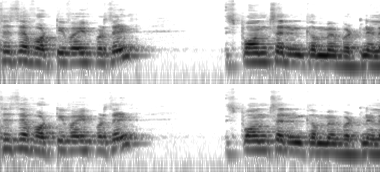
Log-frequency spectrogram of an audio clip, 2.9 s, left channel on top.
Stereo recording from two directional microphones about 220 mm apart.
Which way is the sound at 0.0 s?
40° left (ahead or behind).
